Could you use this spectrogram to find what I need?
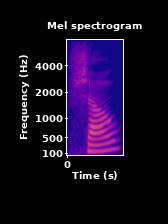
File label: "shau9", taiwanese Syllables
